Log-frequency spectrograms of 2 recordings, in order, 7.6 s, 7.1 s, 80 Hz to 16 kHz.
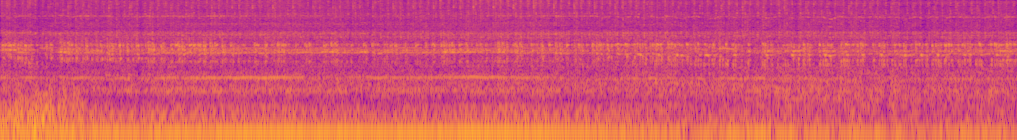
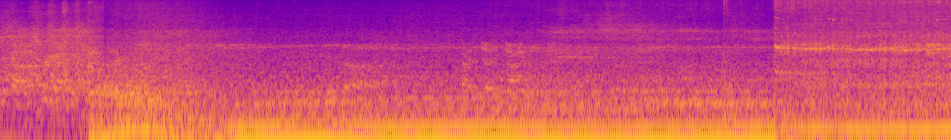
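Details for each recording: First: Procharged Dodge Scat Pack, warm 81°F day: steady idle with constant high-pitched supercharger whine; owner unsure if normal, possibly gears breaking in, taking it to shop for inspection. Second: Procharger-supercharged Dodge 392 Scat Pack at the shop: deep steady idle with a thin constant high whine that lifts slightly when revved; the technician says it sounds fine. Normal supercharger whine.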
